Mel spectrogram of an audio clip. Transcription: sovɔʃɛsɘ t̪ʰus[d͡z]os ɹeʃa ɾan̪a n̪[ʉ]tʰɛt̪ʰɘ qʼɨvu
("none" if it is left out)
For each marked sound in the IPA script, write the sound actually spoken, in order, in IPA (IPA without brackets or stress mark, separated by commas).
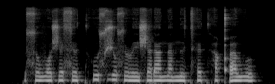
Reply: ʒ, ɨ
